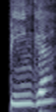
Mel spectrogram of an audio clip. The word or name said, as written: Pinga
